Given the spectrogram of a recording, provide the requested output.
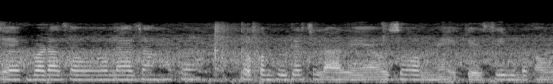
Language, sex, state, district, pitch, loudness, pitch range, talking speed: Hindi, female, Punjab, Fazilka, 215 Hz, -18 LUFS, 140-220 Hz, 215 wpm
